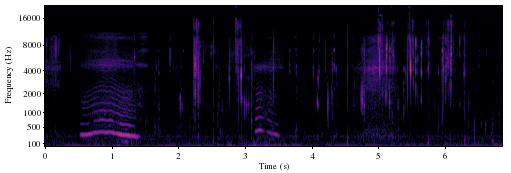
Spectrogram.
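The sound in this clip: Faint, soft chewing of a durian mille-feuille crepe cake, with moist smacking and scattered small clicks, broken by two hummed, pleased vocal tones.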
